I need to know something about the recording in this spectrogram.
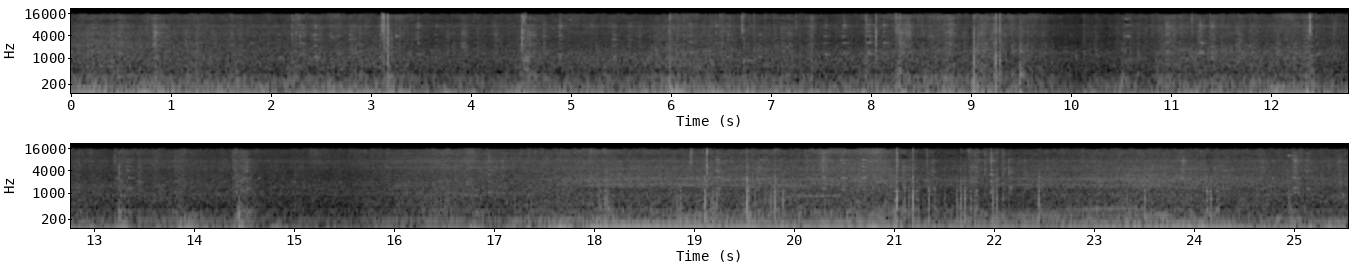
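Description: A car drives along a street, with road and tyre rumble heard from inside.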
